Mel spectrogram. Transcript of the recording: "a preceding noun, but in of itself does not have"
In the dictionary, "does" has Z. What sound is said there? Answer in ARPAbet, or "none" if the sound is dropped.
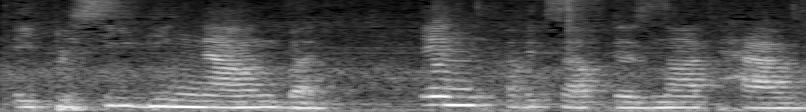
Z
